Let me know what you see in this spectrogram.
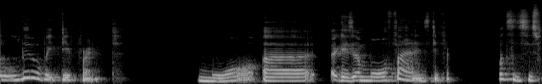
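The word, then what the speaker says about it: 模范: 模范. Sorry, I mispronounced it. 模范. 模范.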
